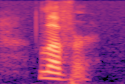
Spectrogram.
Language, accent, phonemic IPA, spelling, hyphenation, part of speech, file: English, US, /ˈlʌvɚ/, lover, lov‧er, noun, En-us-lover.ogg
- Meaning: One who loves and cares for another person in a romantic way; a sweetheart, love, soulmate, boyfriend, girlfriend, or spouse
